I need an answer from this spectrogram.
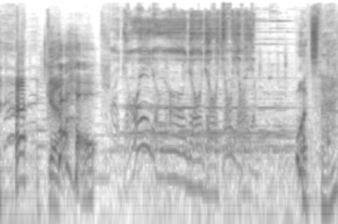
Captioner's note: laughs; squirrel chittering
